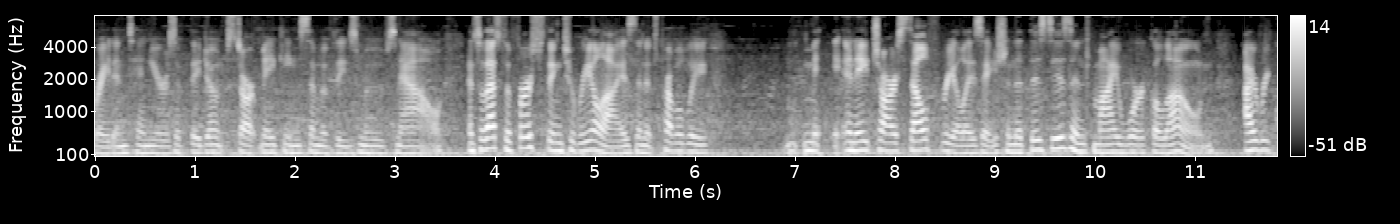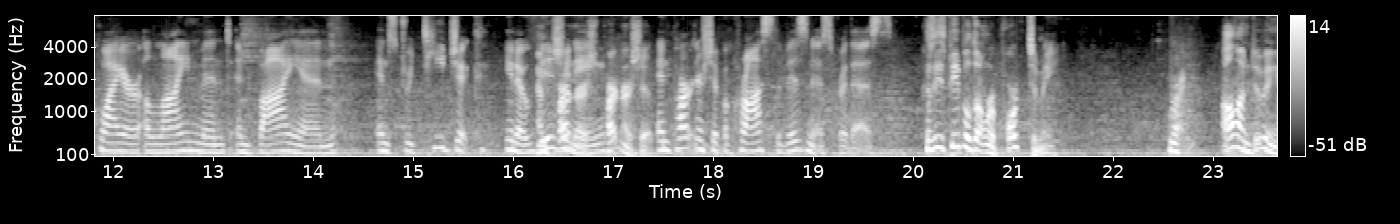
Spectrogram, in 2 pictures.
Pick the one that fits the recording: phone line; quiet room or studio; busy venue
busy venue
